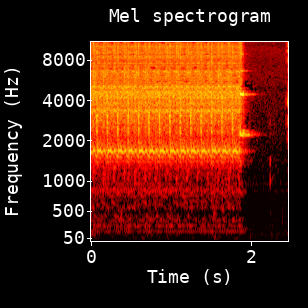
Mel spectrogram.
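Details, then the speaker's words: BodyGuard 323 programmable infusion pump priming its tubing with a prime volume of 8 ml, simulated during pump training: steady mechanical whirring with fast regular pulses for about two seconds, then stopping, a normal operating sound. "so right now what's happening is we're simulating fluid running from the tubing from the bottle through the tubing and coming out the termination"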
